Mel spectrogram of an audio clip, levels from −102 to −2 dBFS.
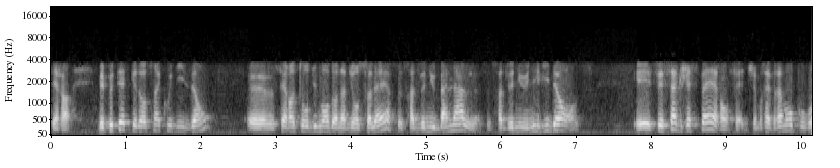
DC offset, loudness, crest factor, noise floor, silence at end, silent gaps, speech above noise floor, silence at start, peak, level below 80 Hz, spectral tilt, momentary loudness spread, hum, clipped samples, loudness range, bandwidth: under 0.1%; -25 LUFS; 18 dB; -62 dBFS; 0 s; none; 38 dB; 0 s; -8 dBFS; -76 dBFS; -8.5 dB/octave; 9 LU; none; under 0.1%; 2 LU; 3.8 kHz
